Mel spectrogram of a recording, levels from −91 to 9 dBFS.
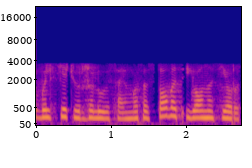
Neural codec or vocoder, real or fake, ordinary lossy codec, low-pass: none; real; AAC, 16 kbps; 3.6 kHz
